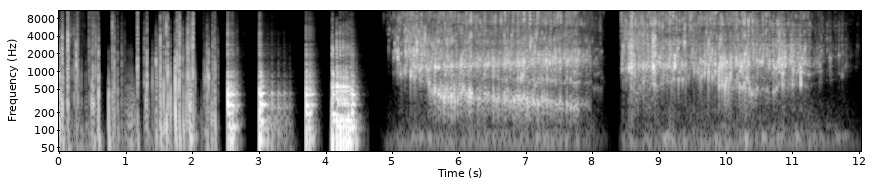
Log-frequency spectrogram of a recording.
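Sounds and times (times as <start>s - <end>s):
plastic bottle knocking on hard surface: 2.5s - 4.6s.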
